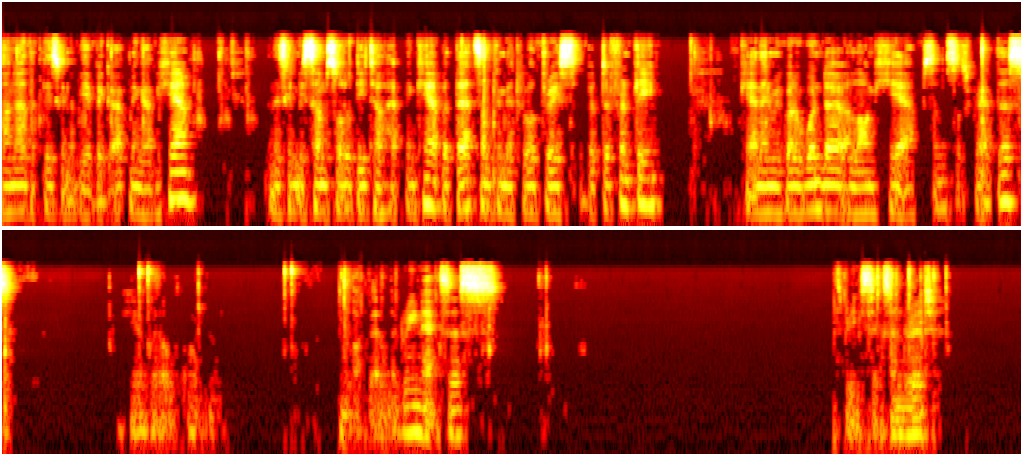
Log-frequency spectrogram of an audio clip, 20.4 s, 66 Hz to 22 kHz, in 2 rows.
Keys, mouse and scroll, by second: 0.8 scroll up 1, 2.0 scroll down 1, 3.5 middle click, 5.1 scroll down 1, 5.7 middle click, 7.2-7.5 scroll down 1, 7.5 scroll up 1, 8.5 scroll down 1, 9.3 scroll up 1, 11.6 click, 14.0 right click, 14.5 click, 17.2 scroll up 1, 18.5 KP_3, 18.8 KP_6.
